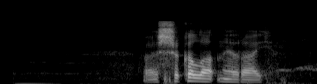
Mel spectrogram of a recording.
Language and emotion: Russian, neutral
